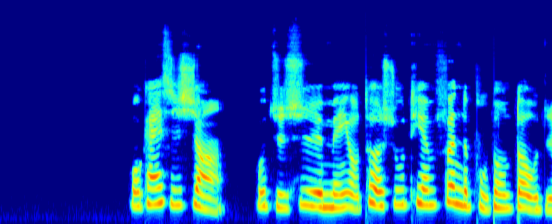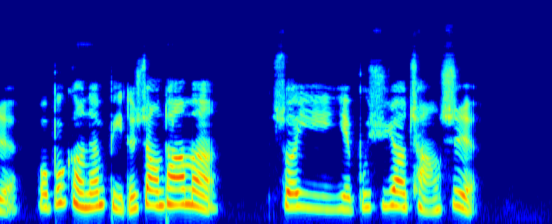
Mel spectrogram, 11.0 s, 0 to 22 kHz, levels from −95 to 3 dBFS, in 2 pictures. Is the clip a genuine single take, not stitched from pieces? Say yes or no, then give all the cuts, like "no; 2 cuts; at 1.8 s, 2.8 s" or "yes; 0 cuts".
no; 2 cuts; at 2.3 s, 5.8 s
